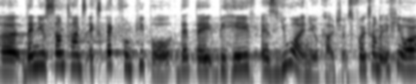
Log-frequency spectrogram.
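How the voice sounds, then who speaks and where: With a German accent, a woman speaks at a fairly quick pace and high pitch with ordinary pitch variation, over noticeable background noise. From Germany. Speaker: speaker on women in leadership. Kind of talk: conference talk. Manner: blunt.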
